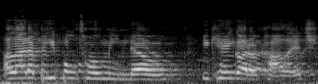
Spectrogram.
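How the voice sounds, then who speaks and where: Shaky speech comes at a moderate pace over noticeable background noise. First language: Spanish. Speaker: activist. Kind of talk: public speech.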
